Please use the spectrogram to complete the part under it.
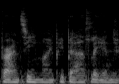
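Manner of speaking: barely audible, grave, hushed commentator-style tone. Retelling how wrestling commentators covered an injury: imitating hushed commentator tones. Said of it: "hush tones".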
